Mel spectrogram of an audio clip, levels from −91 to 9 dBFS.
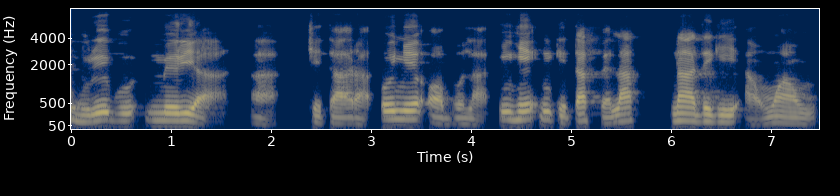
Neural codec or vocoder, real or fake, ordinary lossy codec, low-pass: none; real; Opus, 24 kbps; 7.2 kHz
